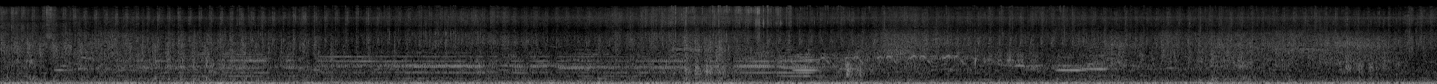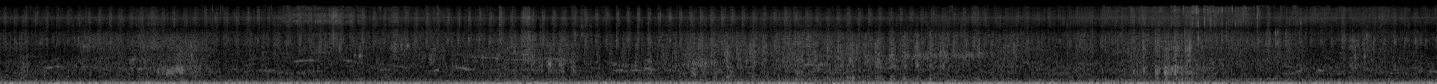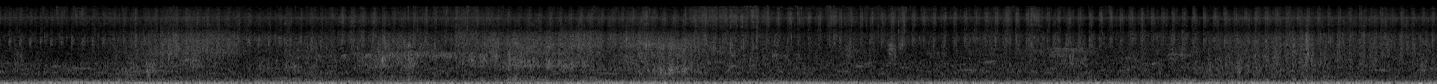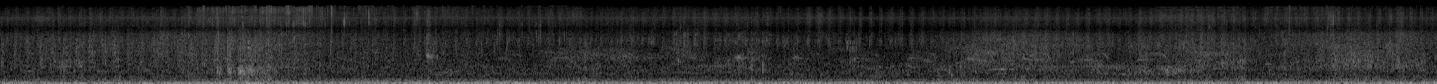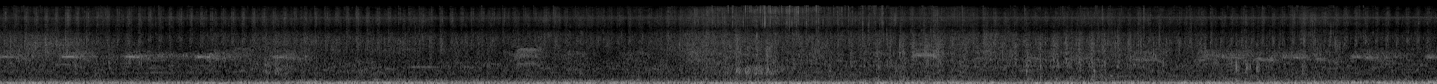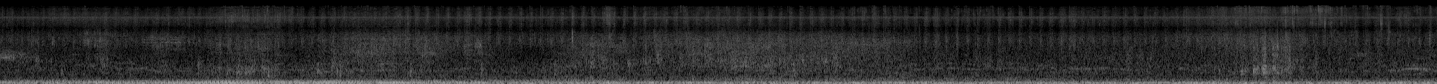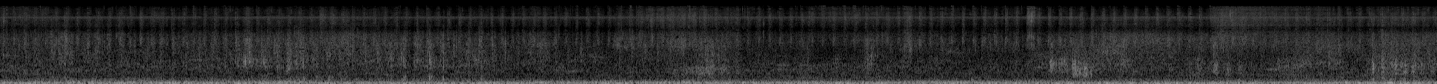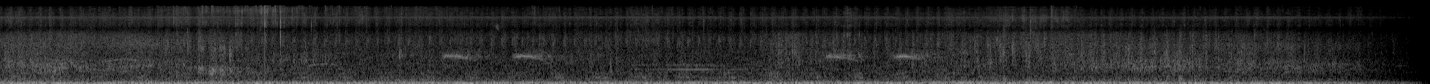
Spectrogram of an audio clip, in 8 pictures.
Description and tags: bangalore wassersprenger
Recorded in Bandappa Garden, Jalhalli, Bangalore, India.
I am sitting on a bench and around me the sprinklers watering the palmtrees and various plants.
sunday, garden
